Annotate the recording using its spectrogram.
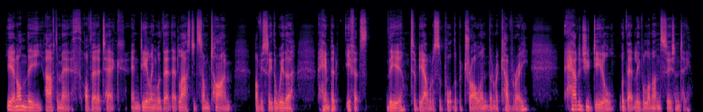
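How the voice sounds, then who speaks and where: With a New Zealand accent, a man talks at a moderate pace in a very deep, low pitch and ordinary pitch variation, on a very clean recording with a silent background. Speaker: podcast host. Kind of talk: interview.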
